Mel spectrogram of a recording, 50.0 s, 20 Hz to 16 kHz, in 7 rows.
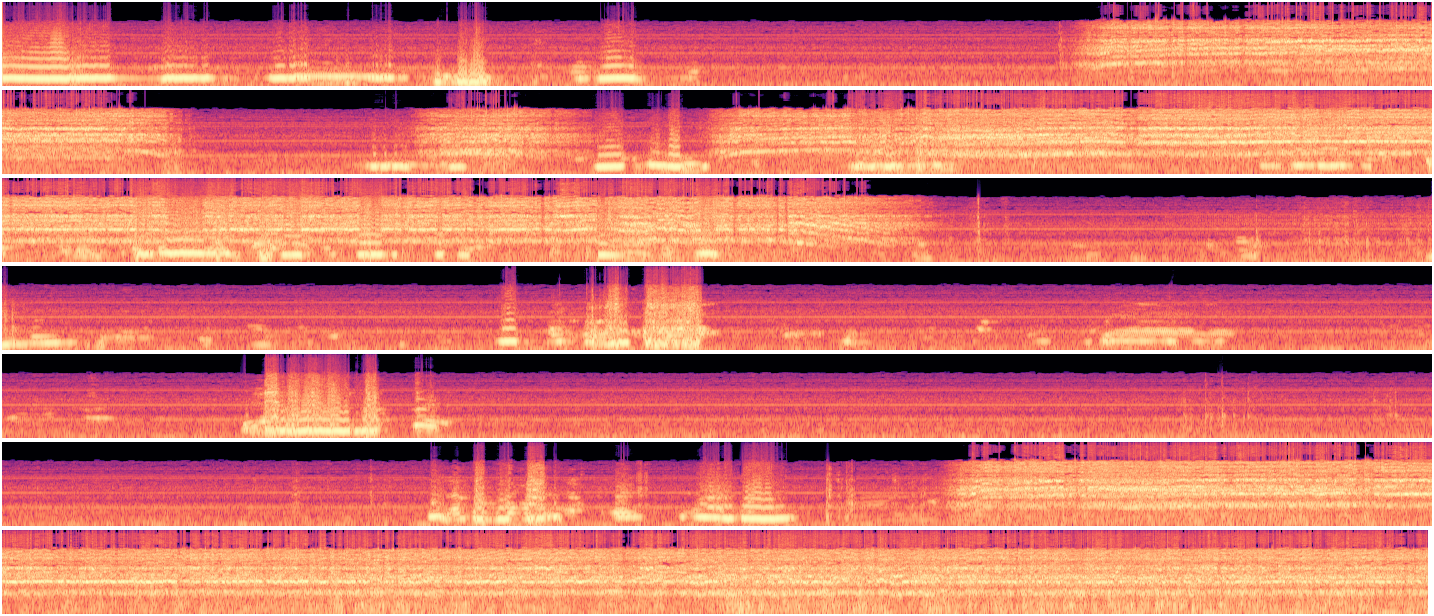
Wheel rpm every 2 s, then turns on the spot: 0, 0, 30, 150, 40, 90, 210, 230, 230, 40, 10, 0, 0, 0, 0, 0, 0, 0, 0, 0, 130, 230, 230, 230, 230.
none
